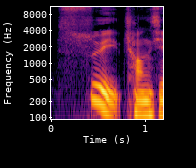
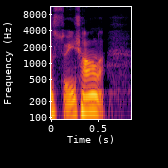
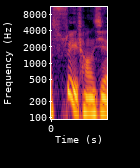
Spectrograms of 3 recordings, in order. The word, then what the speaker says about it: 遂昌: 然后还有就是之前有一个读音也错了啊，也错了，但是我看到很多人没有提醒我，但是浙江的丽水是有提醒的，那就是呃浙江丽水下面的遂昌县。它其实是半身不遂的遂啊，所以我那期节目读成遂昌了。后来呢，我那天晚上刚录完节目，打开电视机，电视机在播新闻，说，呃，我们遂昌县什么什么什么什么。哎，我说怎么是遂昌呢？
